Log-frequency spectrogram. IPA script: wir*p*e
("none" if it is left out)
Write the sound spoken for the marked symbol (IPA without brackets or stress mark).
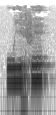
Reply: f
